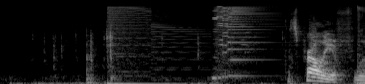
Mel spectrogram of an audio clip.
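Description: A retro computer game plays a short run of electronic bleeps.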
